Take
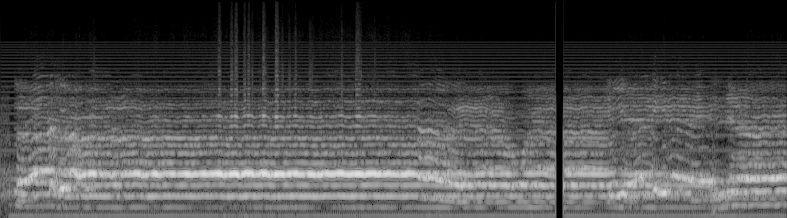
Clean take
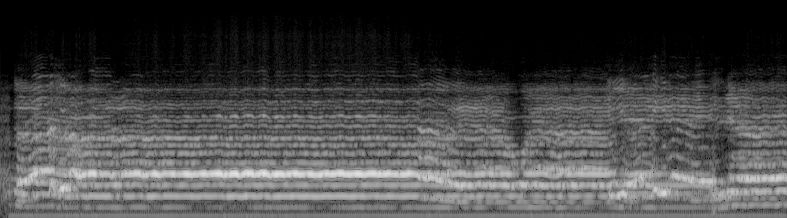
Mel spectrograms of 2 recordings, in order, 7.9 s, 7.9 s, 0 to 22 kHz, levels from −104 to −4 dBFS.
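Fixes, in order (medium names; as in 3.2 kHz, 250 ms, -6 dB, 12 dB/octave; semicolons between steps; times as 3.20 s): clip repair -16.5 dBFS; de-hum 428.5 Hz, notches 23; room tone fill 5.55–5.63 s; inverse comb 251 ms -16 dB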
